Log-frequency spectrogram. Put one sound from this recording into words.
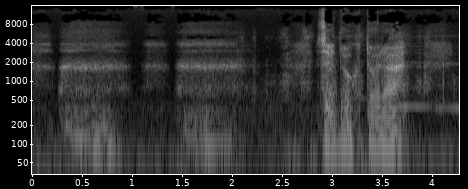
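A quill pen scratches on paper.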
